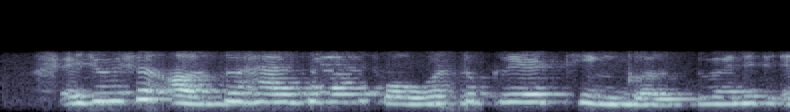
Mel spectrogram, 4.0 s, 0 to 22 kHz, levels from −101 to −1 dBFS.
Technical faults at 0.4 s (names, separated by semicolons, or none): none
